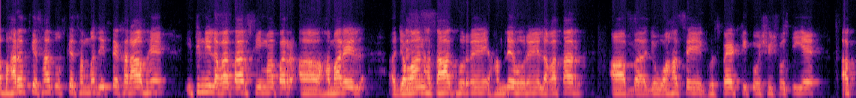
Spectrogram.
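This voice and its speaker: A man moderating a TV news debate, asking pointed questions with many halting filler sounds. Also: sits high, highs cut off. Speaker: TV debate anchor.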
